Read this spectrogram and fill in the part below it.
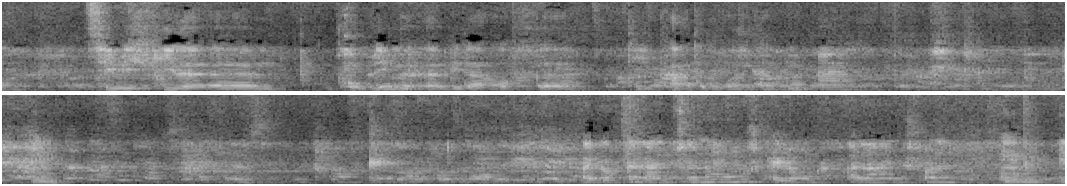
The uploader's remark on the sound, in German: Der LIVE im deinKult Café aufgenommen wurde. DeinKult Café, Karl-Denkhaus-Straße 11-13, 45329 Essen.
